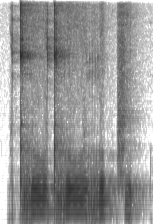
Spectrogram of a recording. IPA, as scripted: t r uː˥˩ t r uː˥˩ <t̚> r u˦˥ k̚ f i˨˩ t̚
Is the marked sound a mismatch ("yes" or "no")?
yes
